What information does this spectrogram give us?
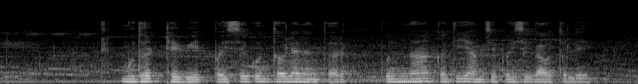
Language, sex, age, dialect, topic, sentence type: Marathi, male, 25-30, Southern Konkan, banking, question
